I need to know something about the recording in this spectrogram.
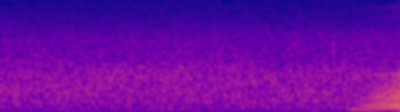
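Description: Steady wind rushing over the microphone, an even hiss with no distinct events.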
